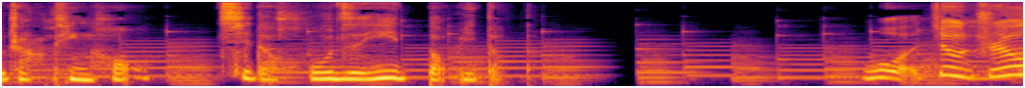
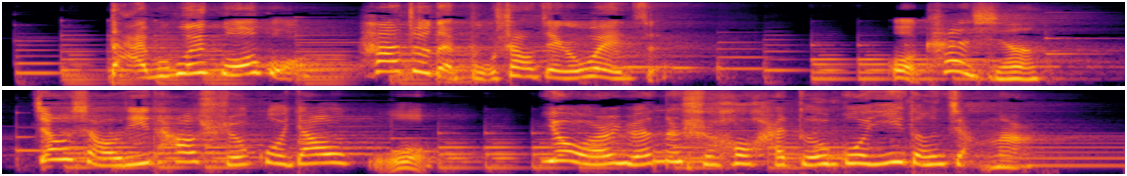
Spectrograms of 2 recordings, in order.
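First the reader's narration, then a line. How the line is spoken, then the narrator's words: Angry roar. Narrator (Chinese): 族长吼道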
